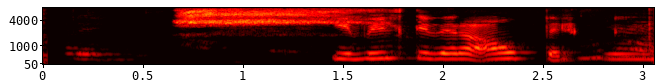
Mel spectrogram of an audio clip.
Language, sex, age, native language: Icelandic, male, 8, Icelandic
